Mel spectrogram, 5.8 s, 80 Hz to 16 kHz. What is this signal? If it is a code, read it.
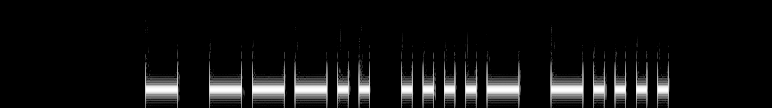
Morse code, heard as a keyed tone, about 15 wpm, 700 Hz. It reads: T846
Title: Numbers - Contest Style - 4-Digit 15wpm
